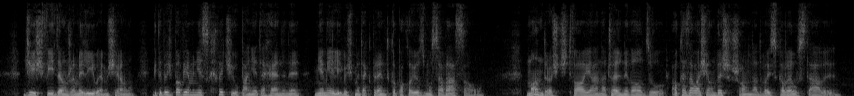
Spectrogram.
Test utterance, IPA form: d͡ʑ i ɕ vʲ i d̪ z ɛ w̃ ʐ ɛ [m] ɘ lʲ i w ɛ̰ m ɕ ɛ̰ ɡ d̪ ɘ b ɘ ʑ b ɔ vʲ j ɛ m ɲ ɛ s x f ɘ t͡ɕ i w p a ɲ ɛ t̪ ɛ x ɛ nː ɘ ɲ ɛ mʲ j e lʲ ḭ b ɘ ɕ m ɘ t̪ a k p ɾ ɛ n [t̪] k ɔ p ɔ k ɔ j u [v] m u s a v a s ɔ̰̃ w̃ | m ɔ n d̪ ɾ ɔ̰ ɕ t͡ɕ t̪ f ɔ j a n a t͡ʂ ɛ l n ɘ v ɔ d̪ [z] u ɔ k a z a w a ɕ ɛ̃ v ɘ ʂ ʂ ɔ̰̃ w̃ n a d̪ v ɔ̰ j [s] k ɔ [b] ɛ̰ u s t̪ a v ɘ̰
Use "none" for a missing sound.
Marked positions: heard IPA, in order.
m, t̪, z, z, s, v

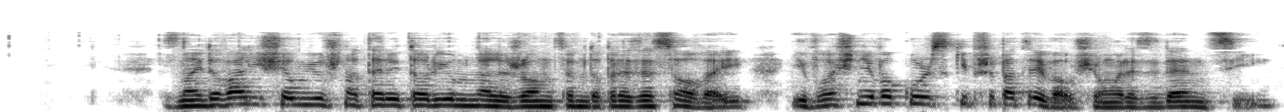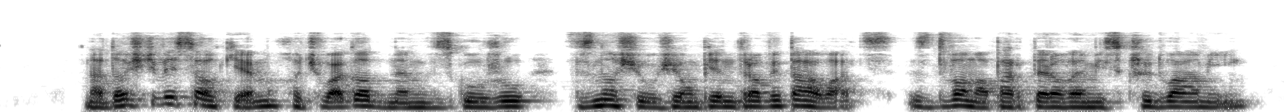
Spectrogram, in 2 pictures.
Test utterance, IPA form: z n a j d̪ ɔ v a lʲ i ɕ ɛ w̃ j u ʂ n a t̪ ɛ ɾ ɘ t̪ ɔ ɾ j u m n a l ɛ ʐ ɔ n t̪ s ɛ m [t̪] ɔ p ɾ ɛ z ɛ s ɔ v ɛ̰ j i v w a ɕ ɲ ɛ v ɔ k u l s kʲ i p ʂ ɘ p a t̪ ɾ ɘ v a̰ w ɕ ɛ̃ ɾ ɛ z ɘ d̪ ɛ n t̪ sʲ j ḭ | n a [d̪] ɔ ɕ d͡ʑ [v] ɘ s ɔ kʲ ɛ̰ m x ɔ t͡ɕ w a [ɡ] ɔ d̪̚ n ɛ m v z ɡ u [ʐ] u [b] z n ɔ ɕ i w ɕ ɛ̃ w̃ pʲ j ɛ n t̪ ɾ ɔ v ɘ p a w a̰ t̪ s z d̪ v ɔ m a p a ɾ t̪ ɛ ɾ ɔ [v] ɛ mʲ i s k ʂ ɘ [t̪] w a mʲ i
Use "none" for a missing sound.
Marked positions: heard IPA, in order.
d̪, d̪, v, ɡ, ʐ, v, v, d̪

